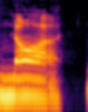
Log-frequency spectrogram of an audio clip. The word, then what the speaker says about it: gnaw: Yet another consonant cluster that English doesn't have anymore is GN, which is the source of the silent G in words such as gnaw, gnat, and gnarly.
